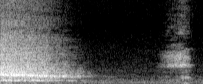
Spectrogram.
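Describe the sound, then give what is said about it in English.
A person does a simple in-and-out breath: a long, breathy exhale starts loud and airy, then fades away, followed after a short pause by a quicker, softer intake of breath, with no talking. “One is that you can just simply do an in and out, right? So, and you just exhale.”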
